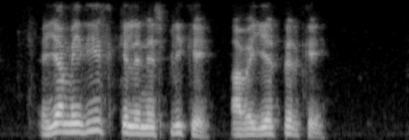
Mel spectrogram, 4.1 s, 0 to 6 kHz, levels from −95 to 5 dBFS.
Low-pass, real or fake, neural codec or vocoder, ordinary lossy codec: 5.4 kHz; real; none; Opus, 24 kbps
